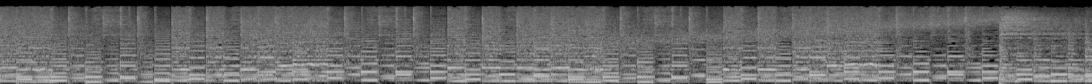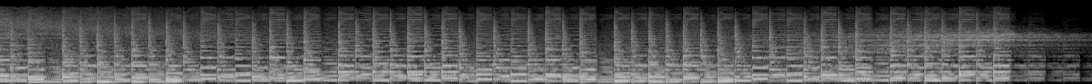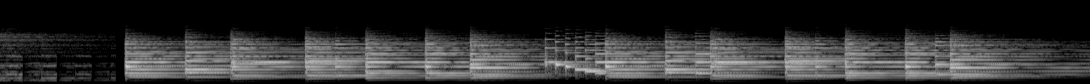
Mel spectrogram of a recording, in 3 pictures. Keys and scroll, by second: 9.8 v, 12.3-13.2 typing, 14.7 z, 15.6 a.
